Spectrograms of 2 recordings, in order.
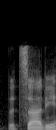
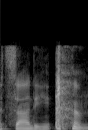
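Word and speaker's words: צדי: Now, the letter Sadi is another sibilant. Makes a sound like you're clicking your teeth, as in the imagine how the word cats ends. Cats, cats.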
